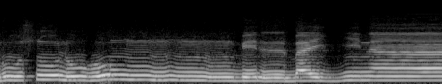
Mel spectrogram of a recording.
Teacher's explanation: mim kosong bertemu dengan ba Ikhfa Syafawi dengung dua harakat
